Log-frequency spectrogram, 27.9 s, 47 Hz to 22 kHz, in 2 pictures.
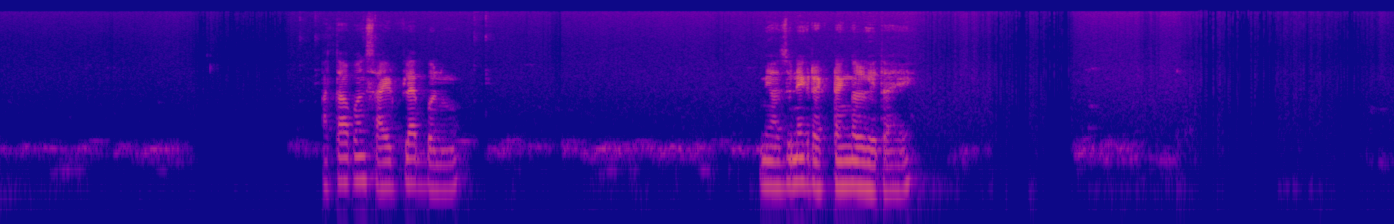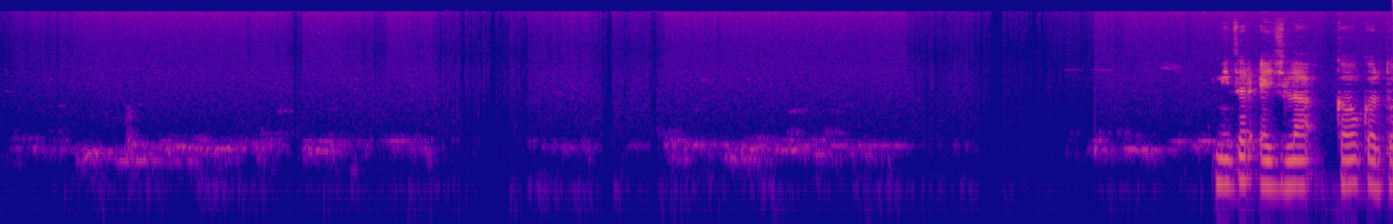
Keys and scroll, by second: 1.4 F2, 24.7 ctrl+q.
